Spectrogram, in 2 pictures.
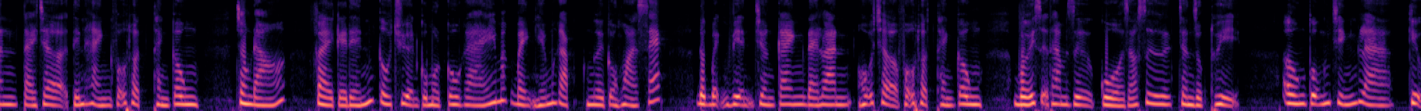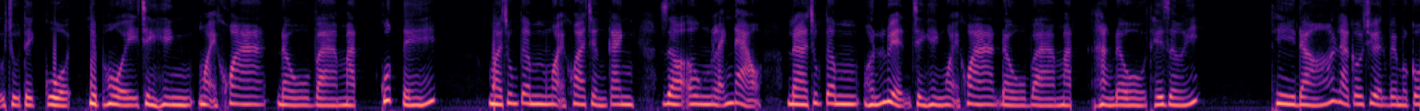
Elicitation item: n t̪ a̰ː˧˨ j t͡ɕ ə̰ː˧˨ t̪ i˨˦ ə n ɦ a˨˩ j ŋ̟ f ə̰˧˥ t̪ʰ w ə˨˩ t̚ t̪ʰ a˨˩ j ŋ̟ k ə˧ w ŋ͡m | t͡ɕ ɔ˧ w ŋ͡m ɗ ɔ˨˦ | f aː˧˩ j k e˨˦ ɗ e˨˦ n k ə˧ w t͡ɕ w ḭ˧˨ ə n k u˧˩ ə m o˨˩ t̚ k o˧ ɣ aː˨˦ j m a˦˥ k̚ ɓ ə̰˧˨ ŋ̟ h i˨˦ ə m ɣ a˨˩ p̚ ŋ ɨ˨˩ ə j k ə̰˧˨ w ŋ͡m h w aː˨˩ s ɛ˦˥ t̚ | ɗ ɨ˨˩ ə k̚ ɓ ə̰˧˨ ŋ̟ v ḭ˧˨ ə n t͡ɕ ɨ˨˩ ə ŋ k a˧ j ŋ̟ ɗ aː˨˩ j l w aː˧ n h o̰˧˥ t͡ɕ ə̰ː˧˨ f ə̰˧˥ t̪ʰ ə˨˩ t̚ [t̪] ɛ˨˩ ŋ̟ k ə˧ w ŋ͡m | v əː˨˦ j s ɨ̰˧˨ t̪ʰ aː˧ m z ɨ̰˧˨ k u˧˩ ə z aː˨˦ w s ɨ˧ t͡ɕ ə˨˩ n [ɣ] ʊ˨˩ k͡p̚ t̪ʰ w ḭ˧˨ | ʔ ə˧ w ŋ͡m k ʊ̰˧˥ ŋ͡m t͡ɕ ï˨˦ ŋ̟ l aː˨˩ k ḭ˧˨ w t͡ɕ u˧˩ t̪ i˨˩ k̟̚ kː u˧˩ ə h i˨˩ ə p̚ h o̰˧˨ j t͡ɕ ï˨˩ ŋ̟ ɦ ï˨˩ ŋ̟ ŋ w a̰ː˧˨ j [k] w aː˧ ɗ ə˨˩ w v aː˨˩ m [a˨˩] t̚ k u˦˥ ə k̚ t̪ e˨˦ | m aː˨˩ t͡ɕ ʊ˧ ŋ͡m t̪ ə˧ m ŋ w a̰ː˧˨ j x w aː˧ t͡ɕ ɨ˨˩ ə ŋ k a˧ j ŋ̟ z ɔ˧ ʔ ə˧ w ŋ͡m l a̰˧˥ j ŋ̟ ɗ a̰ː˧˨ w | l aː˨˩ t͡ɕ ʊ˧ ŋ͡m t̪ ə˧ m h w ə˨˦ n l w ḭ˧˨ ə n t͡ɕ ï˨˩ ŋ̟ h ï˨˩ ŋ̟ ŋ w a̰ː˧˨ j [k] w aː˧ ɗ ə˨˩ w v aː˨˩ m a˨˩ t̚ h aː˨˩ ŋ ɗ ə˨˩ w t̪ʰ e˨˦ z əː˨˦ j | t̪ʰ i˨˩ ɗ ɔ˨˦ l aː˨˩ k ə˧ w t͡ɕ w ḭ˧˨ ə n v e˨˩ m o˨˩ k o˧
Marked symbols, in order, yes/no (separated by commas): no, no, no, yes, no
